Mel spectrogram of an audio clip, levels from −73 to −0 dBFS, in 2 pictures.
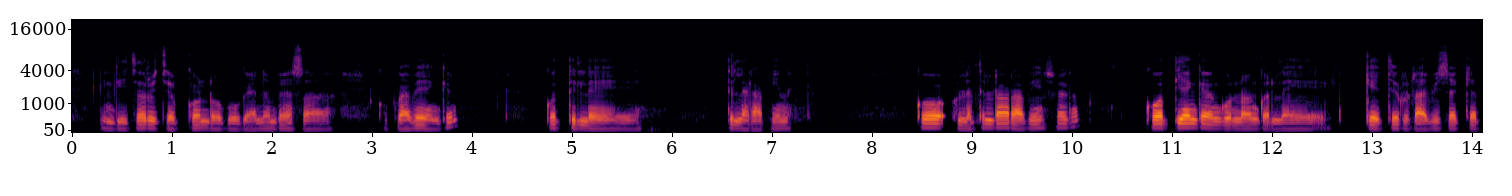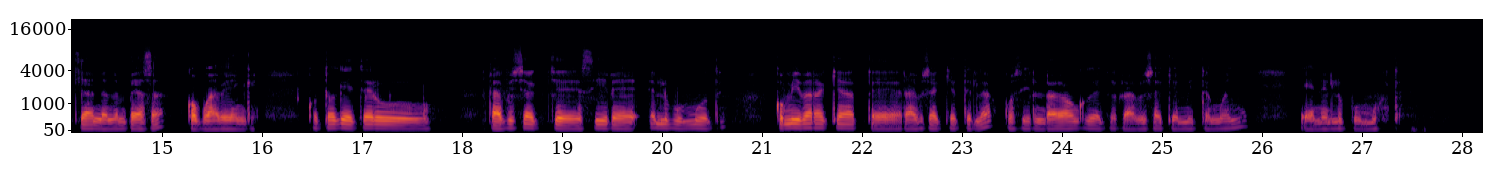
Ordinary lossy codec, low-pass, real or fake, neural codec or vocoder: none; 19.8 kHz; real; none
